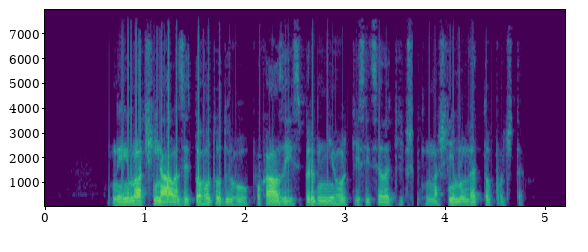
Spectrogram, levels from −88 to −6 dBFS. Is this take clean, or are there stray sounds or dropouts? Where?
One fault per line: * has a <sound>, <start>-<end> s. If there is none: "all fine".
* has a dropout, 3.7-3.7 s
